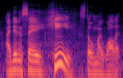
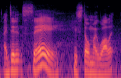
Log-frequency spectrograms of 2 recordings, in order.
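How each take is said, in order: First: The word 'he' carries the main stress. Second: The word 'say' carries the main stress. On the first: Someone else took the wallet. "It's not him, somebody else" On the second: It was communicated some other way than speaking. "Maybe I wrote it or gestured it"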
